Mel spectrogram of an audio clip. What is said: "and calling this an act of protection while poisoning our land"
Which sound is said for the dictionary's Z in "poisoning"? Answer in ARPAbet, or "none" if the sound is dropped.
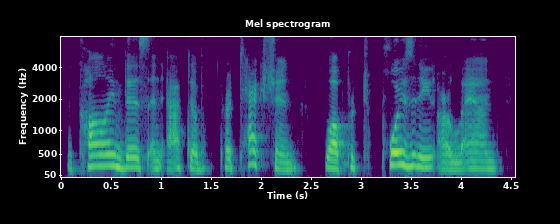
Z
